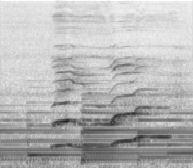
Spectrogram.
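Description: A woman singing over digital piano chords. The piano strikes new chords about a third of a second and one second in; the voice comes in just after half a second with a phrase that climbs in pitch toward the end.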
